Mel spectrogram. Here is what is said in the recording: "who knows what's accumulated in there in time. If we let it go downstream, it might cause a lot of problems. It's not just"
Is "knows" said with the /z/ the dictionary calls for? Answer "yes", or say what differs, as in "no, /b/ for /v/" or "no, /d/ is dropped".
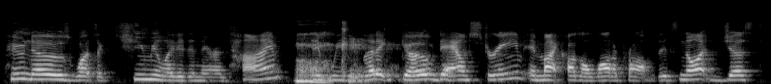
yes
